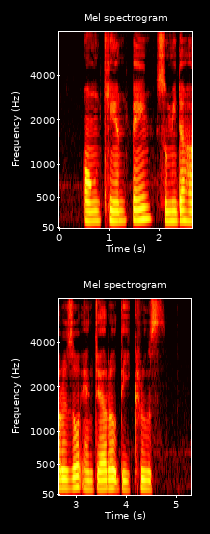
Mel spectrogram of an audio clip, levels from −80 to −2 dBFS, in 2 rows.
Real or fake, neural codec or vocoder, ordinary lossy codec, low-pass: real; none; none; none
